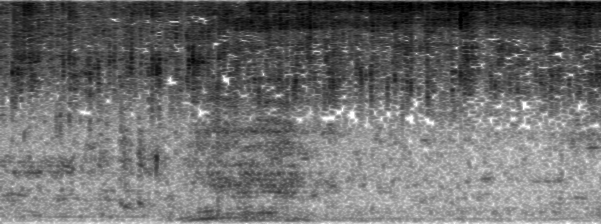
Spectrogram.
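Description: Water pouring steadily from a tube well's hand-pump spout and splashing onto the concrete platform, flowing on its own without the handle being worked, while a plastic bottle is held under the stream.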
